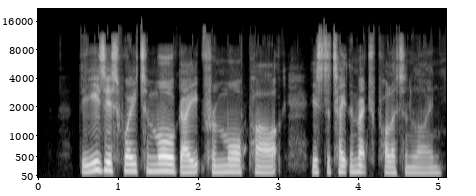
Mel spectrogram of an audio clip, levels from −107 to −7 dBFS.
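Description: A short speech clip with codec damage running the whole way through, and it's plainly audible: the top end thins out and flickers in and out, and there's a gritty, grainy layer riding on the voice with a bit of aliased hash in the treble. That's the signature of Bluetooth SBC compression, likely from a starved bit pool. At a rate that fits roughly 96 kbps, the upper sub-bands get almost no bits and the rest are quantised coarsely.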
